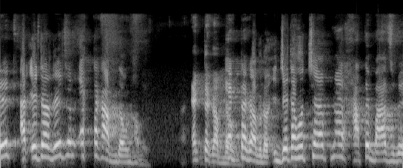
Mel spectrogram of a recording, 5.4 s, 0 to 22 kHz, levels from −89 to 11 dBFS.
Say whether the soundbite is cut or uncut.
uncut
